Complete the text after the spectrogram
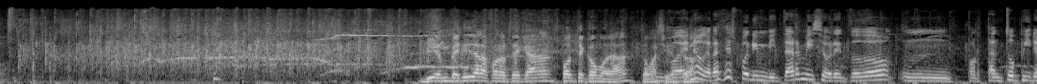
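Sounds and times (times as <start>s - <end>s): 
audience applause: 0.0s - 10.2s
faint cheering or whistles: 1.3s - 5.6s
speech: 4.2s - 10.3s.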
